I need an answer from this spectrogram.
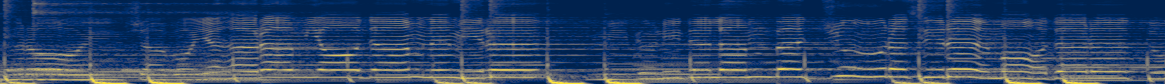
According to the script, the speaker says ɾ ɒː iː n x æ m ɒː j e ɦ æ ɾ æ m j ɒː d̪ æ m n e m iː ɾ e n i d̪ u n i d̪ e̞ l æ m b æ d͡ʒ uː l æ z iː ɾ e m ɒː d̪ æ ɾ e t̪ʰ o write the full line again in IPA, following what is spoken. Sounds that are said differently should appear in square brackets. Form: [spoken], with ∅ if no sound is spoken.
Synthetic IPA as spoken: ɾ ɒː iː n [ʃ] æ [b] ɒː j e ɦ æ ɾ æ m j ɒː d̪ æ m n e m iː ɾ e [m] i d̪ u n i d̪ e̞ l æ m b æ d͡ʒ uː [ɾ] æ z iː ɾ e m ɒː d̪ æ ɾ e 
